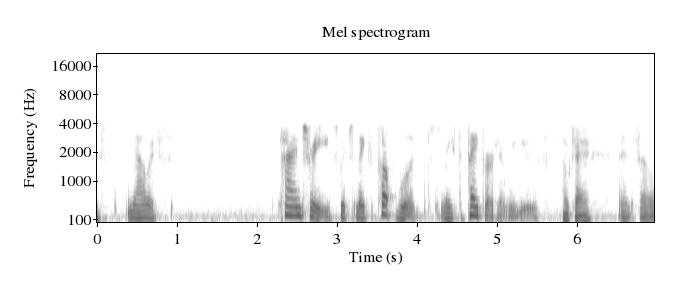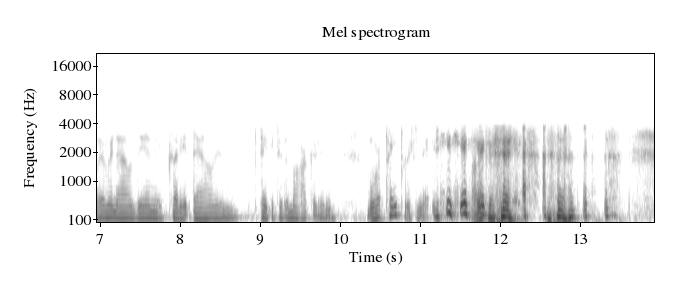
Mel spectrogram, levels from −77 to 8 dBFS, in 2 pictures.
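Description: It's a speech recording, and the whole thing carries the sound of the G.729 codec. Everything above 4 kHz is gone, and the voice has that slightly rough, synthetic edge you get when speech is rebuilt from a vocal tract filter, a pitch predictor and a handful of pulses per 10 ms frame, which fits G.729A at 8 kbit/s. The codec damage is plainly audible from start to finish. On top of that there are two spots of VoIP packet loss concealed by the speech codec, at 7.71 to 7.82 s and at 9.47 to 9.58 s. Each gap is about 30 ms of missing audio, which fits a single lost packet. The decoder fills it by extending its last pitch and filter settings at falling gain, so the sound is stretched into a short tone or noise that fades. Because every frame builds on the previous one, the voice stays a bit weak and off for a while after the gap, which is why each disturbance lasts around 110 ms instead of just 30.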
